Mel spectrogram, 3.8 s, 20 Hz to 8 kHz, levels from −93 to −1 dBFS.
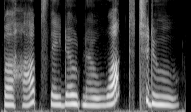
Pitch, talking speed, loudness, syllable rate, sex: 225 Hz, 110 wpm, -17 LUFS, 2.6 syllables/s, female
